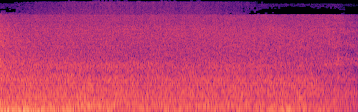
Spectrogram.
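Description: Cartoon energy-beam sound effect for Godzilla's atomic breath: a loud, steady rushing hiss that holds level throughout.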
